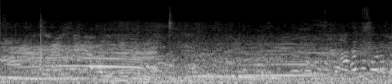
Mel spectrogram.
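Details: Sahiwal bull calves at a cattle market on 19 December 2024: a long, slightly rising bellow starts early and a second steadier low follows mid-clip, amid background talk from the crowd.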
